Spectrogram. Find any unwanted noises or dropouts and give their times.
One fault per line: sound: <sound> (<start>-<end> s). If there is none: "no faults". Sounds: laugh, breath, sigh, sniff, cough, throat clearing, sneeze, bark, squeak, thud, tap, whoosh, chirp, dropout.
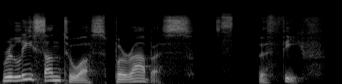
sound: laugh (2.2-2.3 s)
